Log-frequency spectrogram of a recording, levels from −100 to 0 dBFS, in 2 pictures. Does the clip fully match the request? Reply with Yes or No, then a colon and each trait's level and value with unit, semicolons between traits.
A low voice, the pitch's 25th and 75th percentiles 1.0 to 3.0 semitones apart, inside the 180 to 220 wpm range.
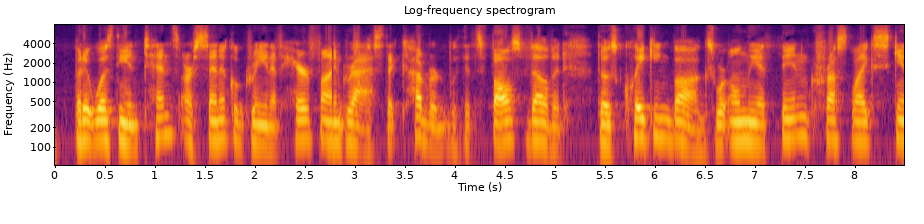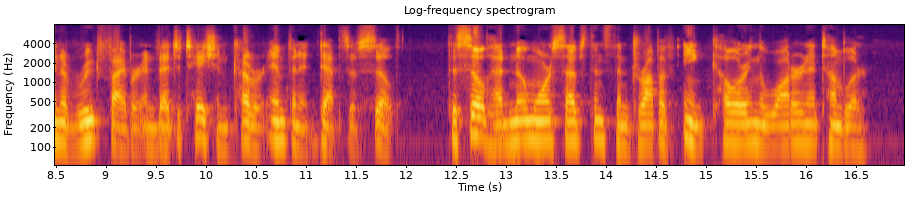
Yes: low, 120 Hz; average, 2.7 semitones; average, 190 wpm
